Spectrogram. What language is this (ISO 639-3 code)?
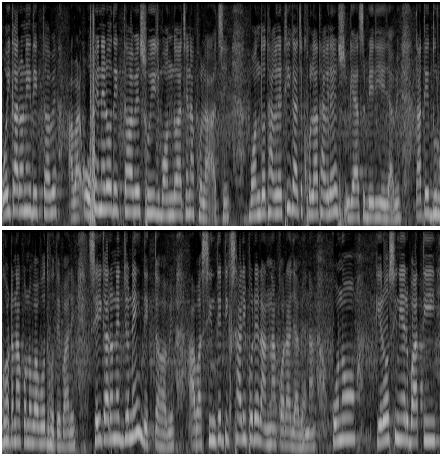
ben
